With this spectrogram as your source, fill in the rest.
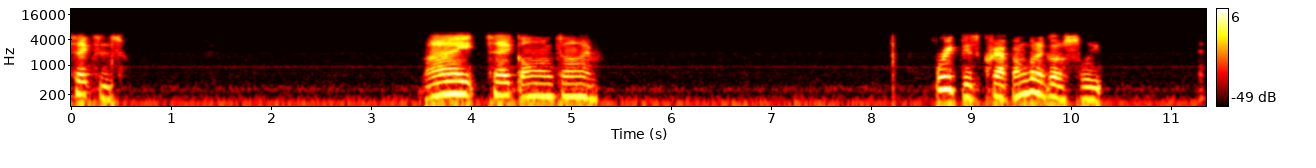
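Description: A young boy speaks in short bursts close to the microphone.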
